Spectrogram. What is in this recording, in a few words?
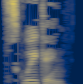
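"squeaking", British English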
